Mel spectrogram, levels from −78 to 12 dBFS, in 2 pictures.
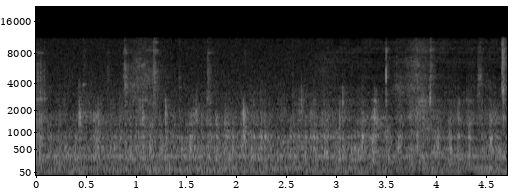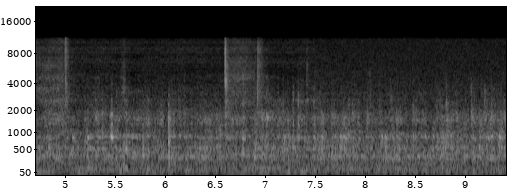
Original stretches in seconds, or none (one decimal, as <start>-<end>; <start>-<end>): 0.0-2.9; 7.5-9.4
